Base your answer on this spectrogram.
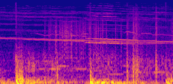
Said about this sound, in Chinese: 阿公每次带我去公园放烟火、放鞭炮。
